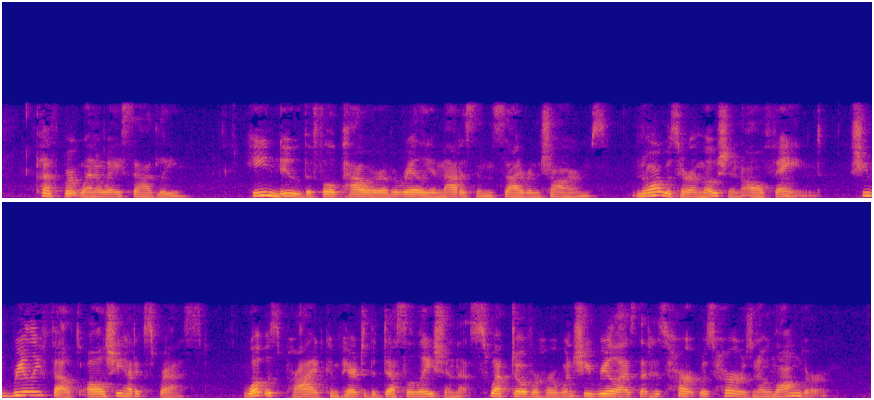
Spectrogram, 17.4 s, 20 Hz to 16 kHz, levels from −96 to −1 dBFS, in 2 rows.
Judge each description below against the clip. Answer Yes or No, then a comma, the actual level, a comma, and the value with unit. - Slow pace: No, average, 165 wpm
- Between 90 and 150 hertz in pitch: No, medium, 185 Hz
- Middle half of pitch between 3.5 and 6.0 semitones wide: No, average, 2.8 semitones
